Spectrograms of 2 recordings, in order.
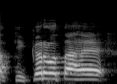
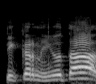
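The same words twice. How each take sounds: First: किकर drawn out slowly with a k start; slow model of kikkar as किकर; correct pronunciation. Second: टिक्कर with ṭ in place of k; teacher quoting dialect टिक्कर; wrong form corrected. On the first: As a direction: teach किकर slowly, k not ṭ. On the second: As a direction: show the mistaken टिक्कर, starting on ṭ. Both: Shown as a demonstration. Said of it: "सही उच्चारण बताना".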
